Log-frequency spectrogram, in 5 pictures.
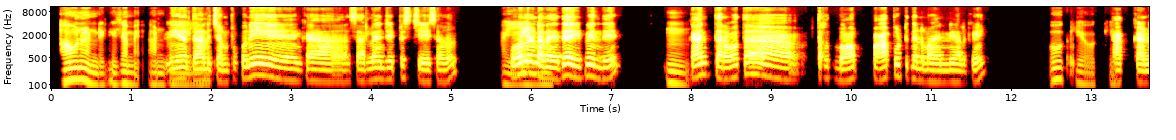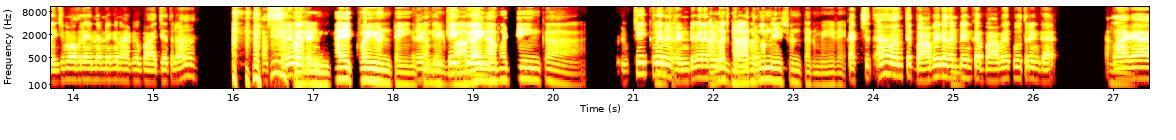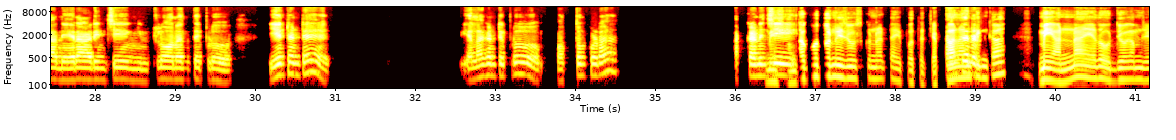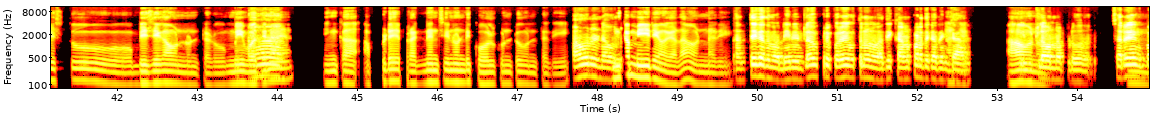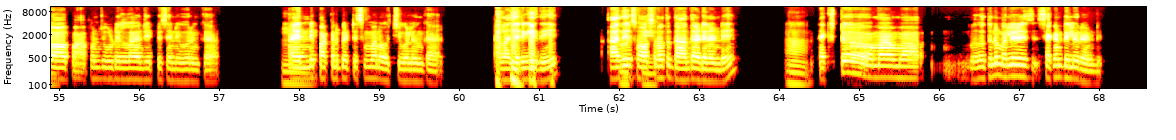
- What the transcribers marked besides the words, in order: chuckle; in English: "బిజీగా"; in English: "ప్రెగ్నెన్సీ"; in English: "ప్రిపేర్"; chuckle; in English: "సెకండ్ డెలివరీ"
- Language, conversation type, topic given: Telugu, podcast, కుటుంబ నిరీక్షణలు మీ నిర్ణయాలపై ఎలా ప్రభావం చూపించాయి?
